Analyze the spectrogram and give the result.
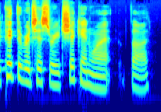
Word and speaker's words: pho: Always asking a question, add a question mark at the end of the word pho.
